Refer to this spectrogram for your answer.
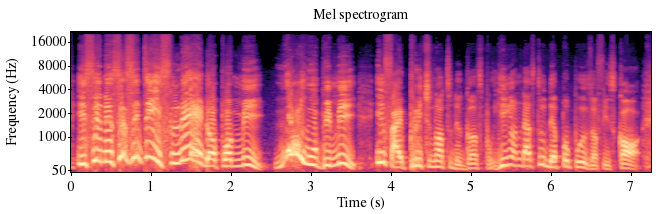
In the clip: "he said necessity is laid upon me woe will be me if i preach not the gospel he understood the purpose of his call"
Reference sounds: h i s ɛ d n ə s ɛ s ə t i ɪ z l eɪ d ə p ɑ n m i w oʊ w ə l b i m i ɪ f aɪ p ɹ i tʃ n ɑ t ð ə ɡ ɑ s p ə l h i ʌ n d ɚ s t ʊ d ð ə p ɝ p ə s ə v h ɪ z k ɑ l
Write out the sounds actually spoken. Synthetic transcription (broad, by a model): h i s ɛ n ə s ɛ s ə t i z l eɪ d ə p ɑ n m i w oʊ w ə b i m i ɪ f aɪ p ɹ i tʃ n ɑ t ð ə ɡ ɑ s p ə l h i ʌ n d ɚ s t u d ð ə p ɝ p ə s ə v h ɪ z k ɑ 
